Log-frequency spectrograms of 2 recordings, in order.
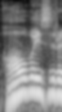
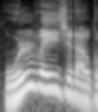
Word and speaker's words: always: Was he always like this? 이 always 할 때 조금 더 이 어에서 소리가 확 펼쳐져야 돼요. 이 오에서 머물러 있으면은요. 무슨 얘기하지? 이렇게 될 수가 있어요. 오케이? 여기서 시작할 때 always를 시작할 때 이게 왜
